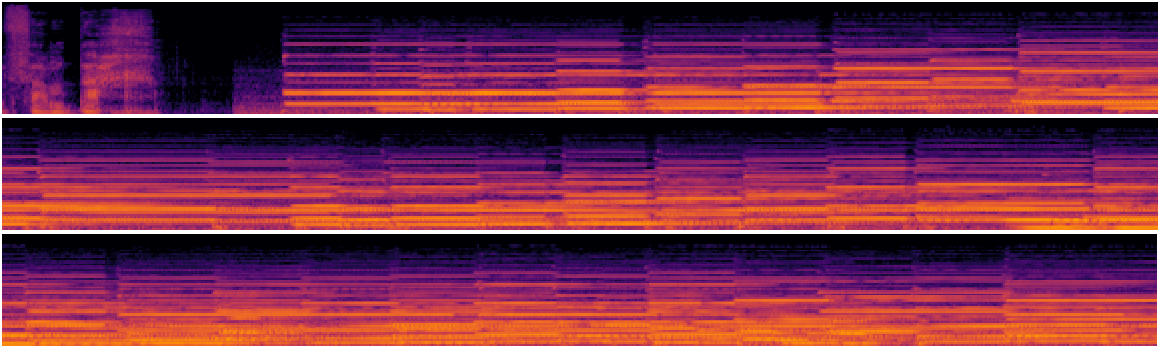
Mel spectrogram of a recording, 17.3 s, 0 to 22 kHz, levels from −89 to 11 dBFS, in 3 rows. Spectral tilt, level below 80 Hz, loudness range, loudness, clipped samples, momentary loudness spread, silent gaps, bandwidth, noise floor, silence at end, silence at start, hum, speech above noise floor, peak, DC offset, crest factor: -7 dB/octave; -44 dBFS; 2 LU; -16 LUFS; under 0.1%; 5 LU; none; 13.5 kHz; -49 dBFS; 0 s; 0.05 s; none; 29 dB; -2 dBFS; under 0.1%; 14 dB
